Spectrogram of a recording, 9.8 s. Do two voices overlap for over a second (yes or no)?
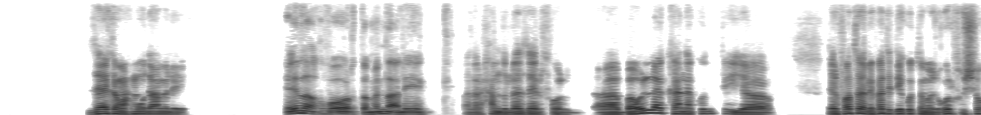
no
